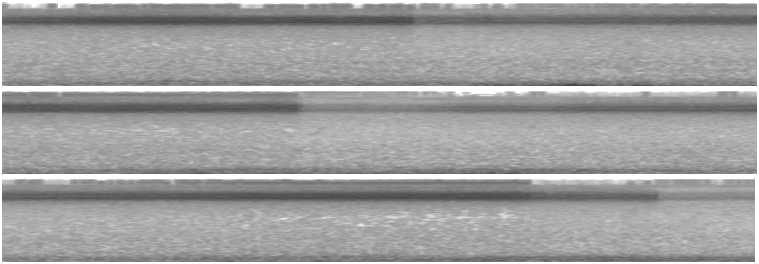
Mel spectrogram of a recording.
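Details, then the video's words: Grasshoppers fighting in withered grass at a forest edge on a sunny, windy end-of-July summer day; a steady, very high, hissing buzz that drops and resumes in abrupt steps, over low rumbling wind gusts. "Wind noise and grasshoppers crackling"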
